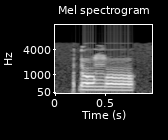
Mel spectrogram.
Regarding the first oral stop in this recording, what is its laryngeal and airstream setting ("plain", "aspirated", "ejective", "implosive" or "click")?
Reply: implosive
